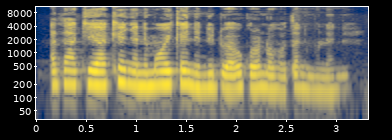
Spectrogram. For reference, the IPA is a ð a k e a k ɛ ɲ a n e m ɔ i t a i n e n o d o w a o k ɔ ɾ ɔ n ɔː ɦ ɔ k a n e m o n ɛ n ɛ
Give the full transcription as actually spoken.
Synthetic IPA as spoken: a ð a k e a k ɛ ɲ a n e m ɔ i k a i n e n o d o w a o k ɔ ɾ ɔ n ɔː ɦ ɔ t a n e m o n ɛ n ɛ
